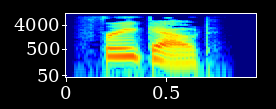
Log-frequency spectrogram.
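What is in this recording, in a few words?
"freak out", British English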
